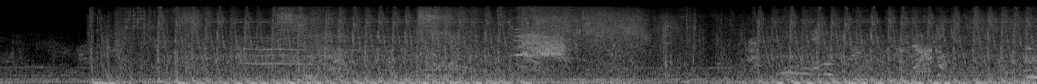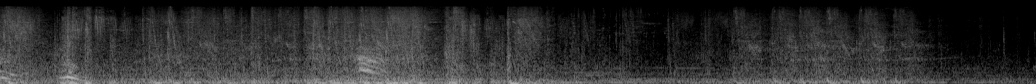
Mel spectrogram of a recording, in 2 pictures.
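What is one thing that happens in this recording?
Energy weapons fire in rapid bursts of sharp zaps.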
